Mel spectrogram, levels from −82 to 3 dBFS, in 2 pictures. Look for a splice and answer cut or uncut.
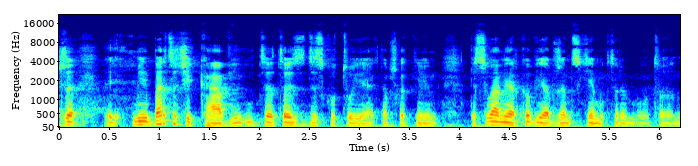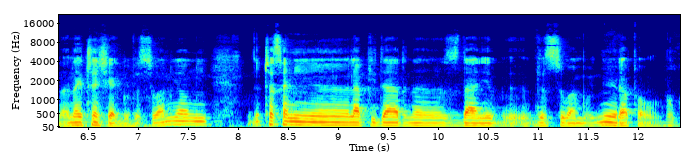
uncut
